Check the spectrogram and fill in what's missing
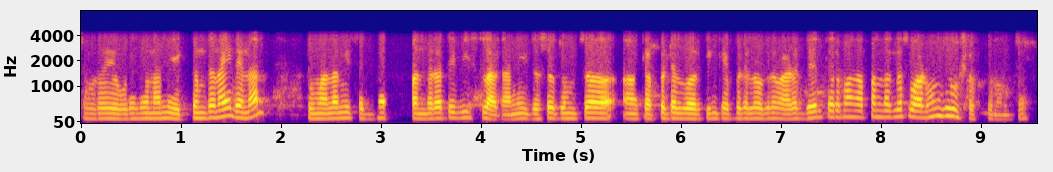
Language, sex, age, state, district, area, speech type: Marathi, male, 30-45, Maharashtra, Amravati, rural, conversation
